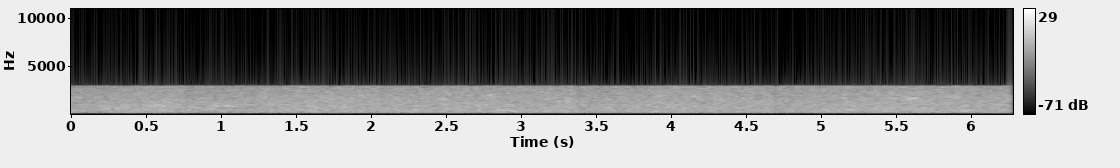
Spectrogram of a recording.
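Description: Steady hiss of 40-metre band noise from a NetSDR receiver in lower-sideband mode between transmissions, with no station on the frequency. The sound is cut off sharply above and below by the receiver's 200–3000 Hz sideband filter.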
